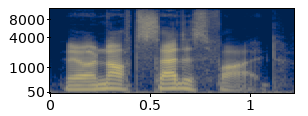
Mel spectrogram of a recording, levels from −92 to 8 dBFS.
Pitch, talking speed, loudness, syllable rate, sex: 130 Hz, 195 wpm, -20 LUFS, 7.0 syllables/s, male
